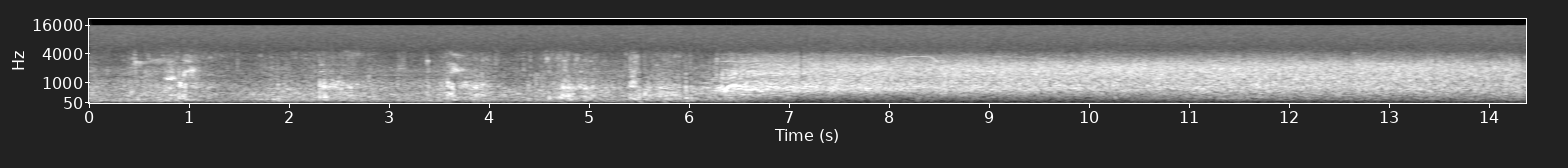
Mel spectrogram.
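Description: Tennis rally: a few sharp ball strikes off the rackets over a low crowd hum. About six seconds in, the stadium crowd breaks into steady applause that carries on.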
